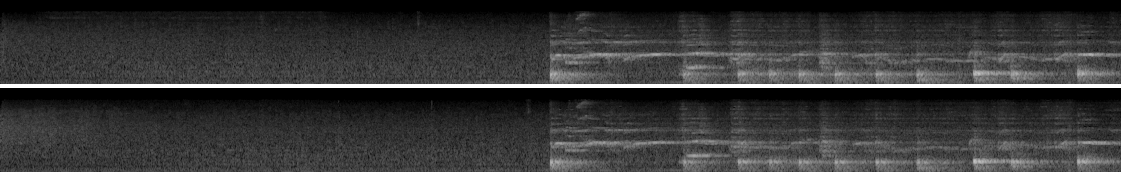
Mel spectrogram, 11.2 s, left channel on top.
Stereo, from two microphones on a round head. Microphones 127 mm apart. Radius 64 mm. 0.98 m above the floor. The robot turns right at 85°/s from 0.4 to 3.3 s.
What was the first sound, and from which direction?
A scream, 30° left (ahead or behind).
